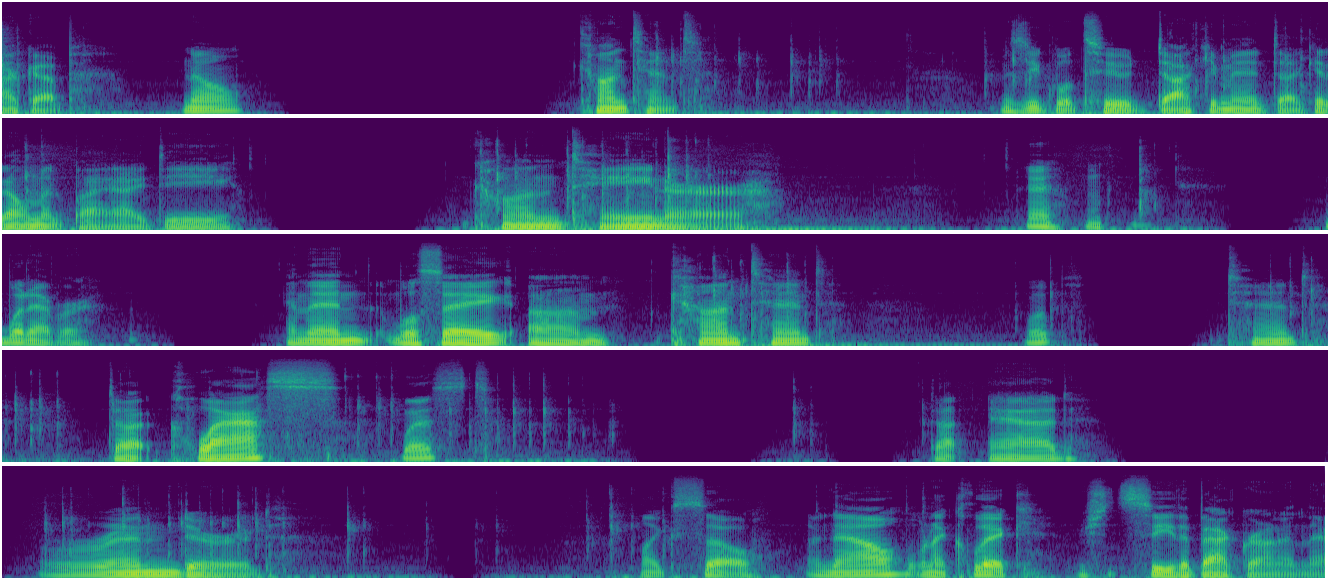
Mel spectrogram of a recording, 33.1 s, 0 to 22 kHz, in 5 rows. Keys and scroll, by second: 29.5 super+s.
